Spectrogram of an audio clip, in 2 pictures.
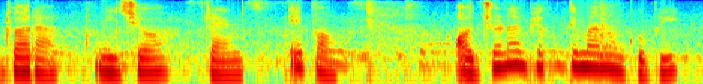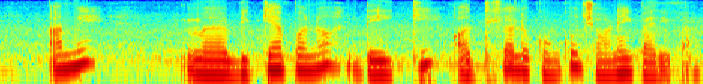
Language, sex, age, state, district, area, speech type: Odia, female, 18-30, Odisha, Cuttack, urban, spontaneous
